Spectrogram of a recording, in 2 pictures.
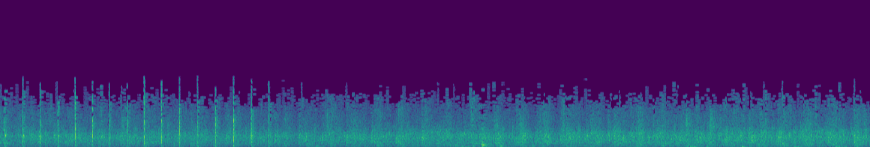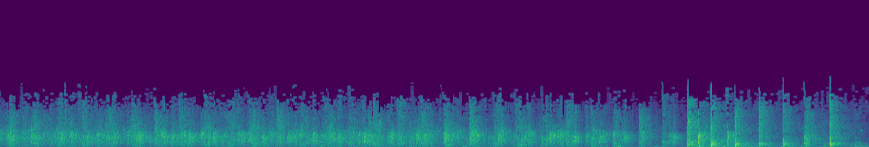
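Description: Sustained audience applause welcoming guests at an evening event: dense, steady clapping from many hands that continues at an even level, then swells into a louder burst near the end.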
